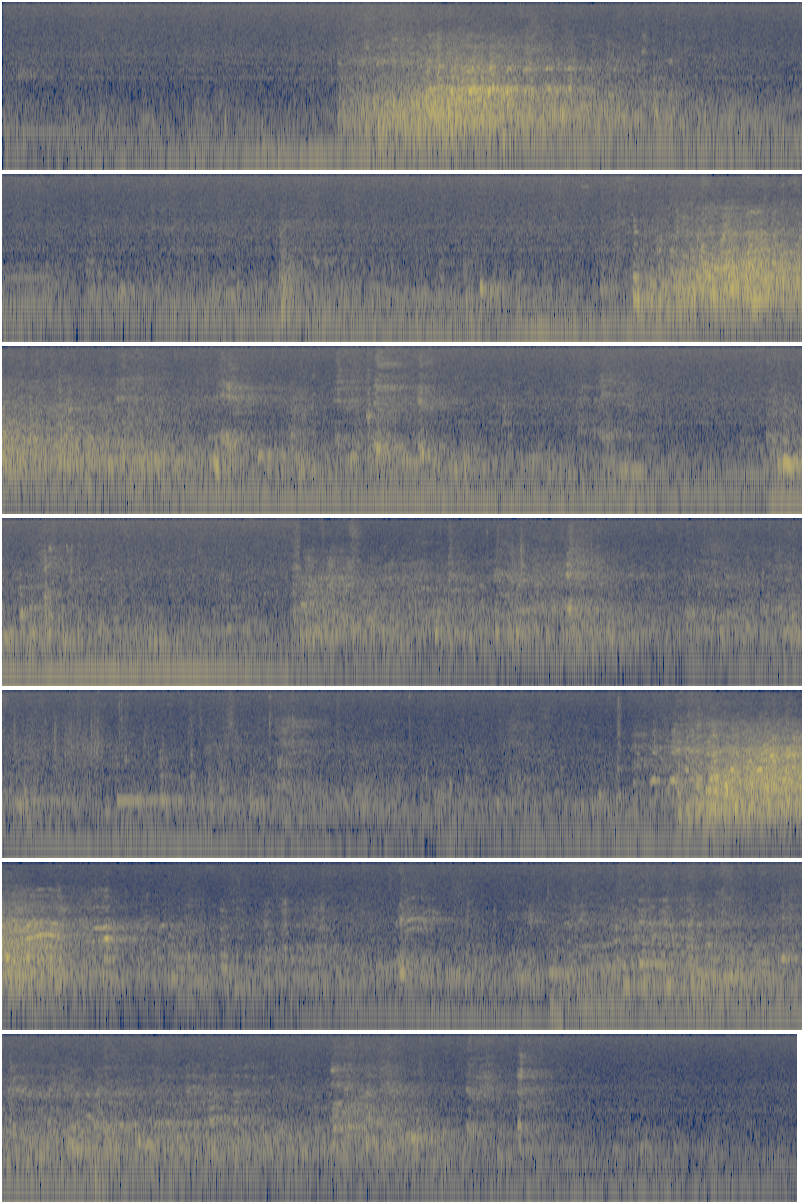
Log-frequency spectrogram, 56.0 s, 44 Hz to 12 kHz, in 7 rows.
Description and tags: concert hall lauphing and cauphing
Ambience of a big concert hall. People are lauphing about the actor. Between people are cauphing.
(Very old recording from 1982 with bright swoosching)
cauphing, concert-hall, lauphing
